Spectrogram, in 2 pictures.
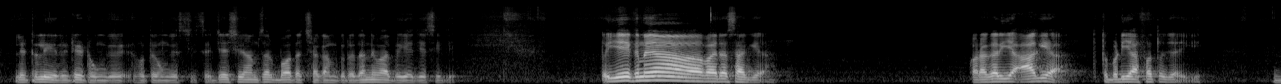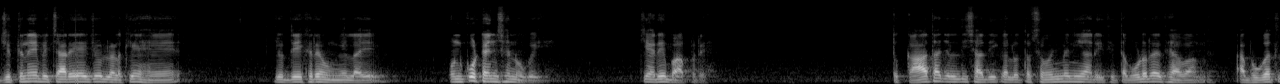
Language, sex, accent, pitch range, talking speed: Hindi, male, native, 115-135 Hz, 185 wpm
